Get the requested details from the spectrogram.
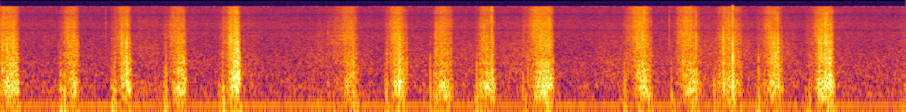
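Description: Long acrylic nails on both hands grip and scratch a soft stuffed cushion covered in textured, woven patterned fabric, bunching it up. The result is a quiet series of short, bright, raspy scratches, each like a quick zip, separated by brief pauses over a faint steady low hum.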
